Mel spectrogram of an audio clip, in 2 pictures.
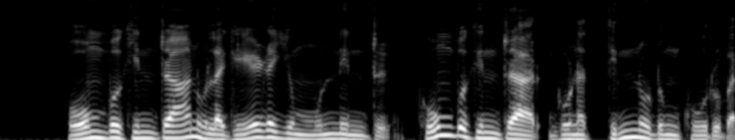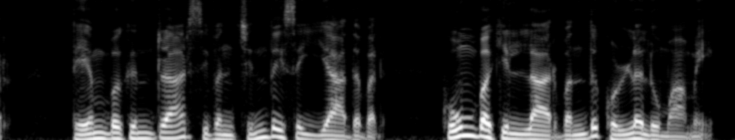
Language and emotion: Tamil, neutral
